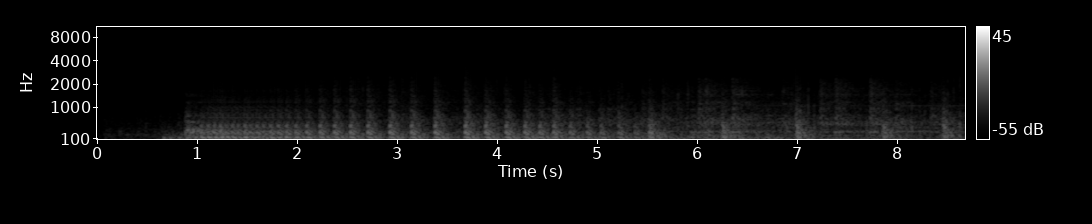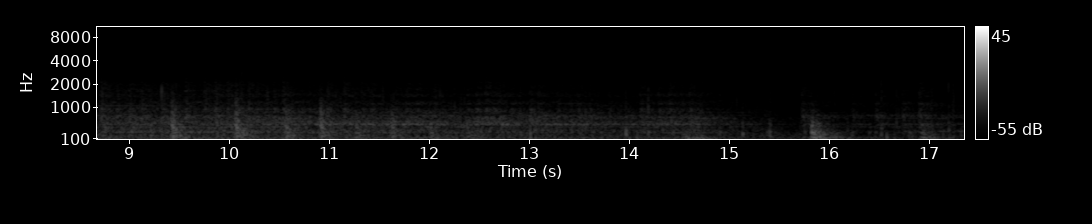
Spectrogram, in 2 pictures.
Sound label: Created Ambience Ship Hull Creaks Shifting Ice Loop, Created environment inside a ships hull; Created environment inside a ships hull (Spaceship or Seaship); Artificial Sound Effects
